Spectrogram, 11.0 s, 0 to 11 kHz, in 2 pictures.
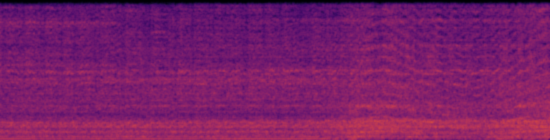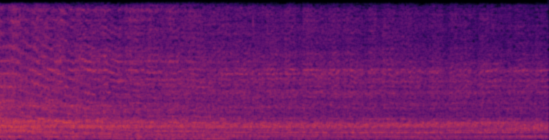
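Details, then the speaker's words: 2003 Acura TL automatic, 169,000 miles, codes cleared; it won't stay in gear beyond about 200 feet, hot or cold. A low hum at idle with a churning, slurping swish rising and falling; transmission repairers blamed a failed torque converter. "It sounds as if water pump is trying to prime itself, and it's like licking the fluid, or I don't know what it is, but at this point I'm determined to remove the transmission."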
